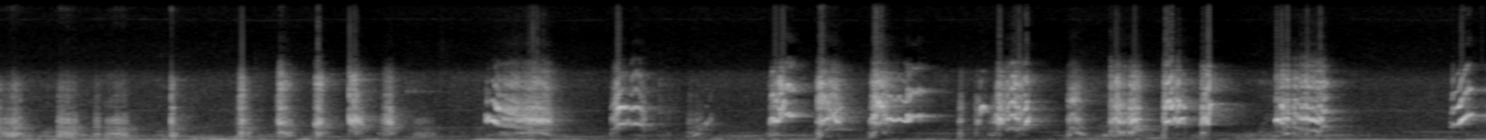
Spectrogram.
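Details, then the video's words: Lively chatter from a group of Javan mynas: quick dry clicks run into longer grating squawks, uneven bursts spread across several seconds, with a low droning hum at times. "Burung jalak kebo ombyokan juga bisa gacor"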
